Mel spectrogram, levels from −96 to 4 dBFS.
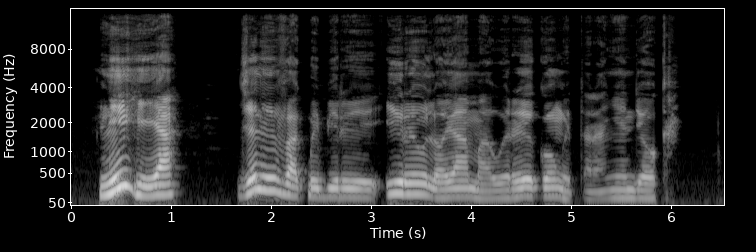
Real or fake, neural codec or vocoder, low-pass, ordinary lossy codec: real; none; 14.4 kHz; none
